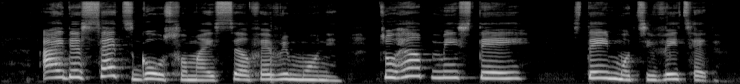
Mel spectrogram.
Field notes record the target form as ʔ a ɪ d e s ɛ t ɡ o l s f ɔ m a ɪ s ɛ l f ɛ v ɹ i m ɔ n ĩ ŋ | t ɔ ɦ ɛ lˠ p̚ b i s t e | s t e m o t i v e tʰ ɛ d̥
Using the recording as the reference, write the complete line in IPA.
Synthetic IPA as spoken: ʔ a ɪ d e s ɛ t ɡ o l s f ɔ m a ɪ s ɛ l f ɛ v ɹ i m ɔ n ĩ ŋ | t u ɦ ɛ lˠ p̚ m i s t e | s t e m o t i v e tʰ ɛ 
